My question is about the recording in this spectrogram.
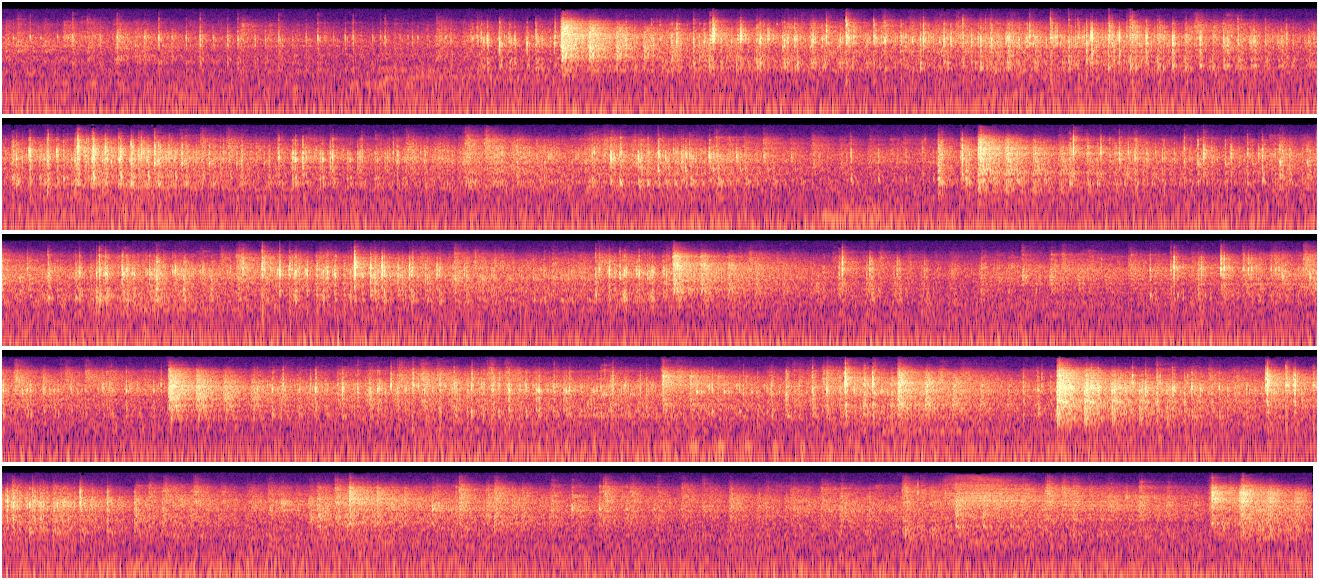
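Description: Computer keyboard typing in bursts of rapid key clicks with short pauses between them, over a low steady hum.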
